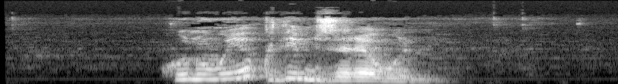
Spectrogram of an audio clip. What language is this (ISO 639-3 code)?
kab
